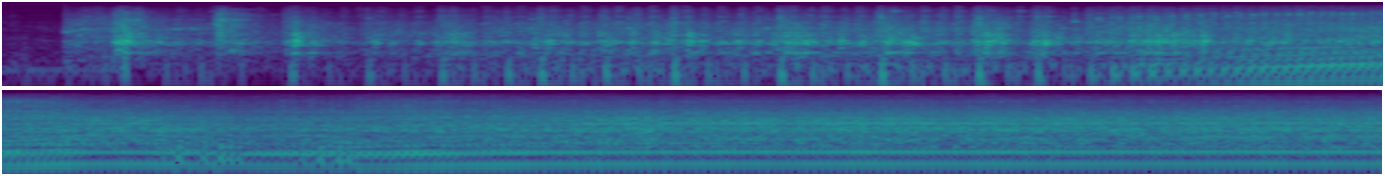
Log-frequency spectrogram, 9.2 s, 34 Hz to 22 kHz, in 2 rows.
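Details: Old Honda 4-stroke generator from the trash, after ignition gap fix and governor spring slackened to set voltage; rapid pull-start chuffing catches, then settles into a steady even hum at constant speed, normal running.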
